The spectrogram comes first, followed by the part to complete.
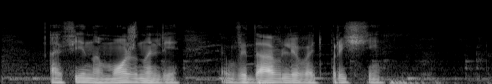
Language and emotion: Russian, neutral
